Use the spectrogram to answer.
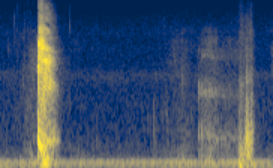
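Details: Two sneezes, a loud sharp one then a softer one, over a low steady hum, from a person with a cold and heavy nasal congestion.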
